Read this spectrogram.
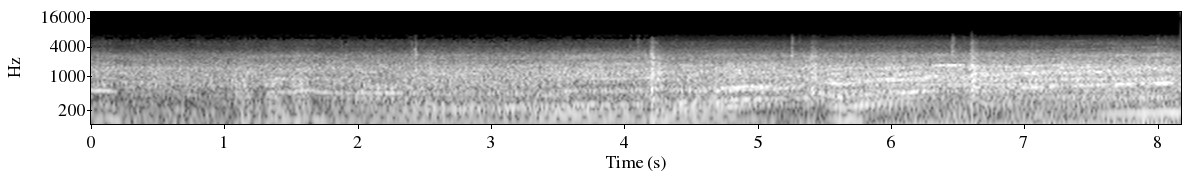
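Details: Case MX110 tractor carting silage on the 2nd cut, 2012: steady diesel drone with a light tapping about three to four times a second riding on it; abnormal engine noise, cause unclear.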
